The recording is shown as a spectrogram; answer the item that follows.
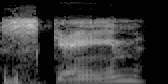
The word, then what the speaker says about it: skein: I mean, Meisha's at the end of her skein. Yeah. It rhymes with pain.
